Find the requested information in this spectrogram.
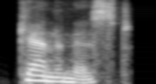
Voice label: "canonist", Indian

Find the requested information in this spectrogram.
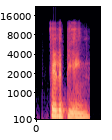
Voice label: "Philippine", Indian; Dictionary

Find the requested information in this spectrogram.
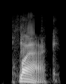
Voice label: "plaque", American

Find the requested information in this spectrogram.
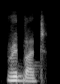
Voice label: "rebut", Indian

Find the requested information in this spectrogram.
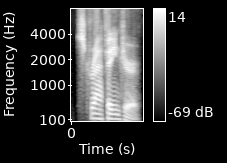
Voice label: "Straphanger", American

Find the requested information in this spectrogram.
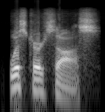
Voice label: "Worcester sauce", American

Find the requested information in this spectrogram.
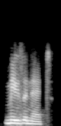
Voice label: "maisonette", Indian

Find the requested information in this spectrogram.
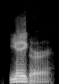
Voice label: "jaeger", American

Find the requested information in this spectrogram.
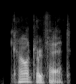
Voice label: "counterfeit", American

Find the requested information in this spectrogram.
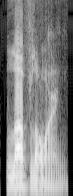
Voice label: "lovelorn", American

